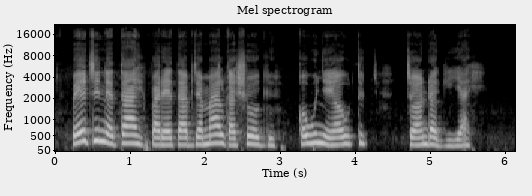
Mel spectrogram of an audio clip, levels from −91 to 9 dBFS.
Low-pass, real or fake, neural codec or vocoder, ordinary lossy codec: 19.8 kHz; real; none; none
